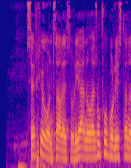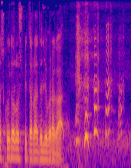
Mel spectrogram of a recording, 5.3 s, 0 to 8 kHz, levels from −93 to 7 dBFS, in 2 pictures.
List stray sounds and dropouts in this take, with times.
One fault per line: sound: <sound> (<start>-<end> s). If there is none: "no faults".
sound: laugh (4.1-5.1 s)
